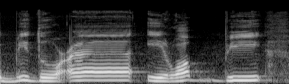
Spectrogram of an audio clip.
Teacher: را پر زبر ہے، را کو پر کر کے پڑھیں گے، الف پر مد کی علامت ہے دعا میں، تو ناظرین یہ مد متصل ہے، مد واجب بھی کہتے ہیں، لازم بھی کہتے ہیں۔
